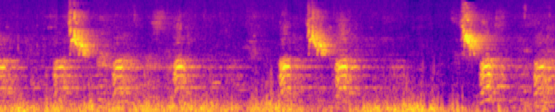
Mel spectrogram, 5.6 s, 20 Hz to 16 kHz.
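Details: Giant Schnauzer named Rick vom Lindelbrunn barking during a 2022 IGP CACT trial in Russia: rapid clustered barks, roughly eight, in quick pairs and triplets, with shrill falling chirps repeating above and a constant low background rumble.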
